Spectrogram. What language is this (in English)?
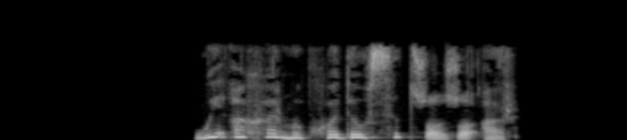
Kabardian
